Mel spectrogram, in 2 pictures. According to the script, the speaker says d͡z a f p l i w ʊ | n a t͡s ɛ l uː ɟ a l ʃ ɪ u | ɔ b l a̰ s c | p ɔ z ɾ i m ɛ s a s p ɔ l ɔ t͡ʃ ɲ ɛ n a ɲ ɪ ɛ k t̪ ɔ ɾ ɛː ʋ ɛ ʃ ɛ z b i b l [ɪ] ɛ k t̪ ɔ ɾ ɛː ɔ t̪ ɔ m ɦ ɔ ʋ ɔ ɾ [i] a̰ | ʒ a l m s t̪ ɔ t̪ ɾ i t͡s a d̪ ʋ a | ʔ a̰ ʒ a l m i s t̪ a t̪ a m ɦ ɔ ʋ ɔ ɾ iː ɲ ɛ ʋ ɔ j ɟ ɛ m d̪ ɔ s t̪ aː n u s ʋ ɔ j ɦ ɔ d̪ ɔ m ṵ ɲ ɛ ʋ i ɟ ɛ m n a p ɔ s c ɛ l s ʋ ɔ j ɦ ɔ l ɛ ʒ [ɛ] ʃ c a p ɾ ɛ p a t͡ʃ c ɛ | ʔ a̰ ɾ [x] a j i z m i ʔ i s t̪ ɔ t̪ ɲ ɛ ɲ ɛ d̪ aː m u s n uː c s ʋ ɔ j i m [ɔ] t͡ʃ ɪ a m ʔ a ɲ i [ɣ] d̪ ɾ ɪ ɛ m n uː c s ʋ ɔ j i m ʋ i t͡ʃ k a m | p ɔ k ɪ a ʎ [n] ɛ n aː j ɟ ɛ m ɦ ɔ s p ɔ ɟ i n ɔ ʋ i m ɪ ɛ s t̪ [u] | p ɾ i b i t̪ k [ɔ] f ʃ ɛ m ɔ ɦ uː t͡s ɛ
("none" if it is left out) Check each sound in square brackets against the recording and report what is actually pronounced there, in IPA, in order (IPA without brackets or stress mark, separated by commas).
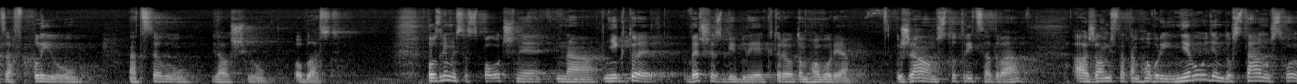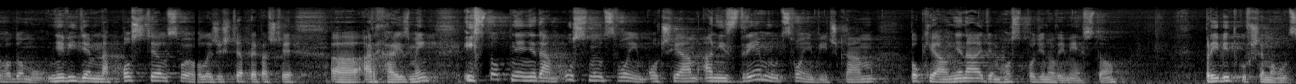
i, ɪ, i, x, ɔ, z, ɲ, ɔ, u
